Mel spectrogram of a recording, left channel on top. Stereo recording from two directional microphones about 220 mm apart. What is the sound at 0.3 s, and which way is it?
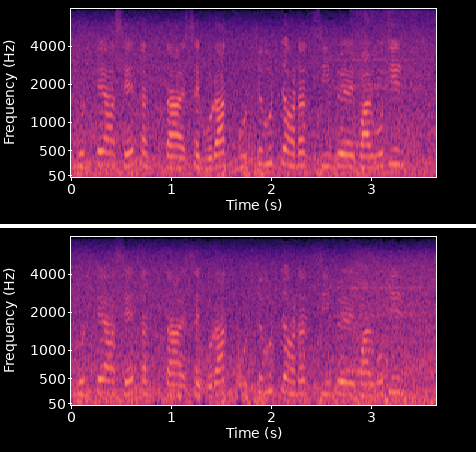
Speech, 40° left (ahead or behind).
